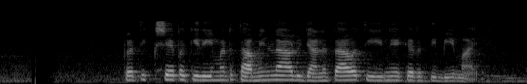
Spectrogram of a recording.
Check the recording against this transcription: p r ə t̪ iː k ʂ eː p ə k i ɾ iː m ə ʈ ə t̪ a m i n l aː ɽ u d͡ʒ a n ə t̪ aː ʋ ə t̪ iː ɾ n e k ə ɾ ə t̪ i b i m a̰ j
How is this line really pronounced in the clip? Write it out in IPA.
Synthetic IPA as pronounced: p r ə t̪ i k ʂ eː p ə k i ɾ iː m ə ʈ ə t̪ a m i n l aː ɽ u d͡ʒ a n ə t̪ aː ʋ ə t̪ iː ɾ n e k ə ɾ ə t̪ i b i m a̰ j

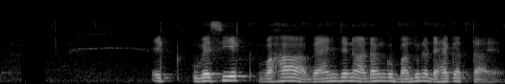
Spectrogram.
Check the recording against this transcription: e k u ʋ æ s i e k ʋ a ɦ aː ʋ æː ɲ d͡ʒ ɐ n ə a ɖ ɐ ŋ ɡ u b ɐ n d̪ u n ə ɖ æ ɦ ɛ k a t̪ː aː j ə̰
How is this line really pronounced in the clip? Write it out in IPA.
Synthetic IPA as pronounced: e k u ʋ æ s i e k ʋ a ɦ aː ʋ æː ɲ d͡ʒ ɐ n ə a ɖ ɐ ŋ ɡ u b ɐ n d̪ u n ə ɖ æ ɦ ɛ ɡ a t̪ː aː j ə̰

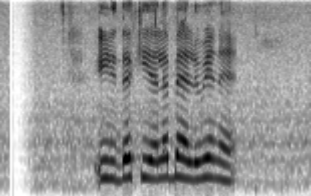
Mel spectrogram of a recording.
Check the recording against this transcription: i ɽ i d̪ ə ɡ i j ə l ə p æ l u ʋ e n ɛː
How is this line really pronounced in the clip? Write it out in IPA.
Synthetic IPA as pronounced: i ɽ i d̪ ə k i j ə l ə b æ l u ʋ e n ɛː

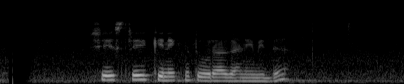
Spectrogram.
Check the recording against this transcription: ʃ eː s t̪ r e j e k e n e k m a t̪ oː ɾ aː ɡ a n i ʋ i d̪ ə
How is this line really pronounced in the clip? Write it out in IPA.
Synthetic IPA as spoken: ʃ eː s t̪ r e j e k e n e k m ə t̪ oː ɾ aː ɡ a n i ʋ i d̪ ə

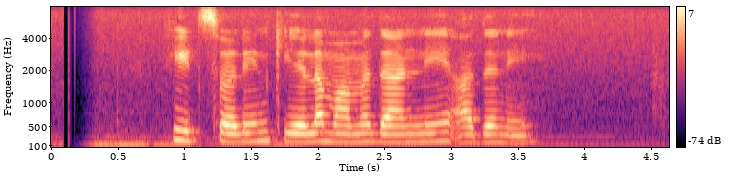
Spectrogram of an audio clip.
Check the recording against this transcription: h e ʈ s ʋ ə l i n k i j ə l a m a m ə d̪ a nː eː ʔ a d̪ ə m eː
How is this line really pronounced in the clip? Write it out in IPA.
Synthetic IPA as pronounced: h i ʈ s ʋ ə l i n k i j ə l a m a m ə d̪ a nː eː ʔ a d̪ ə n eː

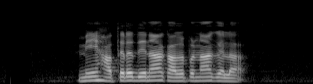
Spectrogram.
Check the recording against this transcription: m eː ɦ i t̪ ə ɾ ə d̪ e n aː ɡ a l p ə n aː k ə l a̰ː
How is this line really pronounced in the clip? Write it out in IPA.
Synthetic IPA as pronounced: m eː ɦ a t̪ ə ɾ ə d̪ e n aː k a l p ə n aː k ə l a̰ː

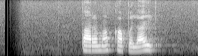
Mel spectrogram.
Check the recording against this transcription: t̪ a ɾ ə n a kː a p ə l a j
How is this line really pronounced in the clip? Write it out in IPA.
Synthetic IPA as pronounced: t̪ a ɾ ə m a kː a p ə l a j

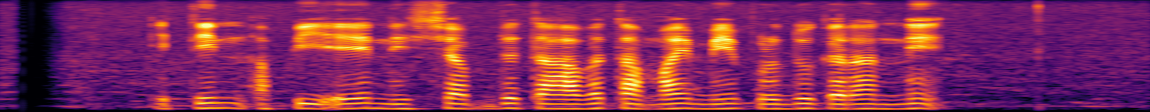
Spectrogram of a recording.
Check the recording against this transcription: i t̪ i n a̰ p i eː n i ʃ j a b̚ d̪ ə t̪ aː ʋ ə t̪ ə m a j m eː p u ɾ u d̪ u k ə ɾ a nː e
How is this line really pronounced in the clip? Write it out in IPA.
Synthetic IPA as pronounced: i t̪ i n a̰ p i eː n i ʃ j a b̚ d̪ ə t̪ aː ʋ ə t̪ a m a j m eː p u ɾ u d̪ u k ə ɾ a nː e

